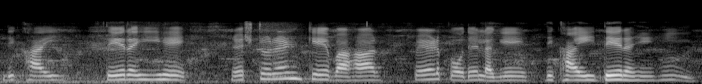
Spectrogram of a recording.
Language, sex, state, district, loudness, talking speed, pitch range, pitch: Hindi, female, Madhya Pradesh, Dhar, -18 LUFS, 120 wpm, 190-215 Hz, 200 Hz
